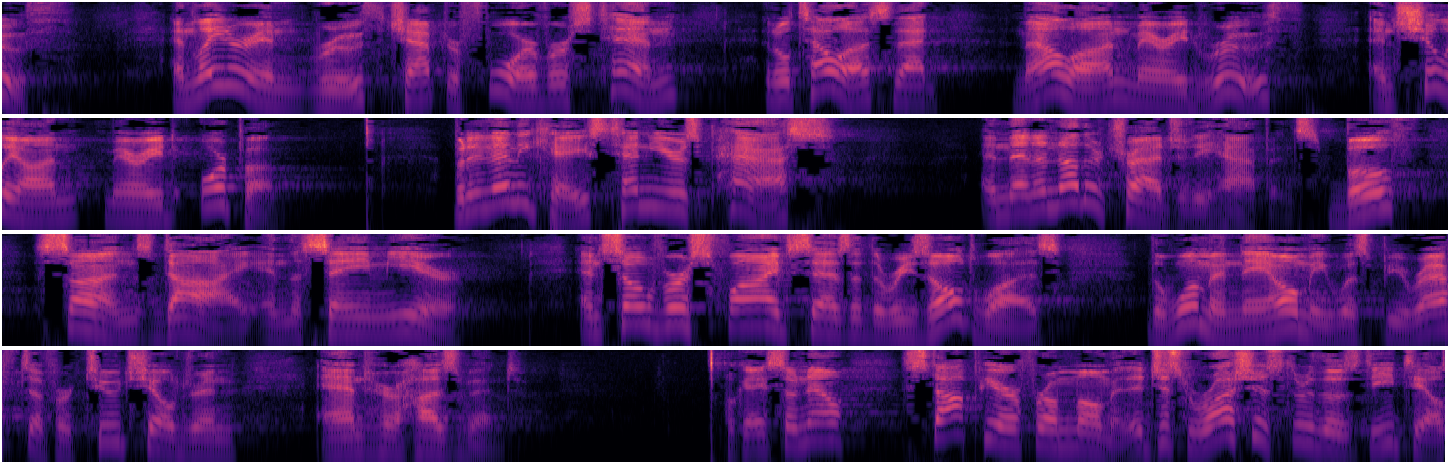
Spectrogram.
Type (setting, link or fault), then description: setting, large echoing room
